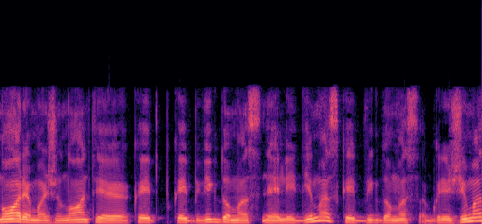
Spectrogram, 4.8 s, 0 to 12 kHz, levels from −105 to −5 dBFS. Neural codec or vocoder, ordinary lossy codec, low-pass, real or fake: codec, 16 kHz, 8 kbps, FunCodec, trained on LibriTTS, 25 frames a second; AAC, 64 kbps; 7.2 kHz; fake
